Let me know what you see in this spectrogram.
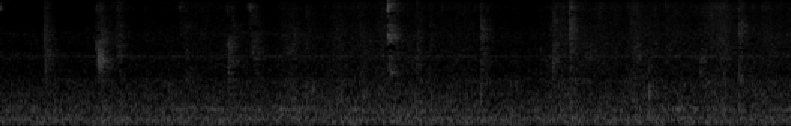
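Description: Faint eating sounds: chewing and small wet mouth clicks, with a few scattered light ticks, over a low room hum.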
